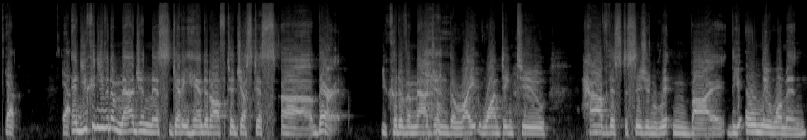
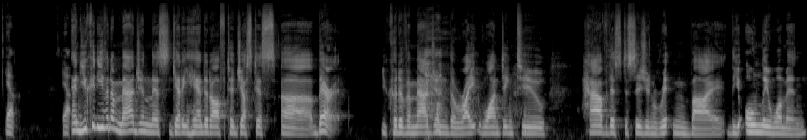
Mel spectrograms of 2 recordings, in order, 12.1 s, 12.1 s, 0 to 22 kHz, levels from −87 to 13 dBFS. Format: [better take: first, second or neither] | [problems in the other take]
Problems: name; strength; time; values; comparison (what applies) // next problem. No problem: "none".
second | distortion; heavy; 7 dB below the speech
